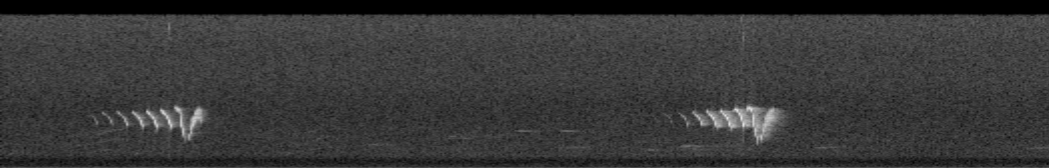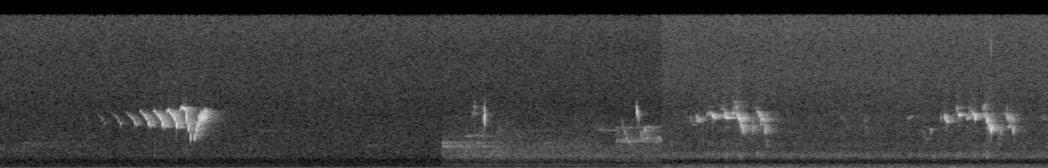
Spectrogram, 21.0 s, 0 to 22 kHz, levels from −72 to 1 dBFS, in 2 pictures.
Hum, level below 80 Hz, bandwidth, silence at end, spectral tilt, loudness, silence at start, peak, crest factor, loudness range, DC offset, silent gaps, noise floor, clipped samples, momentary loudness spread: none; -50 dBFS; over 20 kHz; 0 s; 3 dB/octave; -12 LUFS; 0 s; 0 dBFS; 20 dB; 18 LU; 0.4%; none; -35 dBFS; under 0.1%; 24 LU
